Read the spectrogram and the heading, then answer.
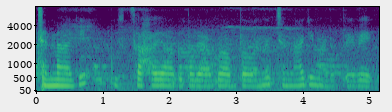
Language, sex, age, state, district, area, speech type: Kannada, female, 18-30, Karnataka, Chitradurga, rural, spontaneous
